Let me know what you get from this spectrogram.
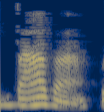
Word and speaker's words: bhava: Both fall into the category bhava with a long A.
